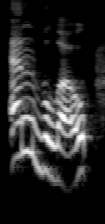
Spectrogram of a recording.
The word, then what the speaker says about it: envelope: things like envelope okay envelope has adapted it has really taken on more of an american pronunciation so we have first syllable stress envelope and we still get the you know all of the rules that apply with our vowels still still apply here so like with um that second syllable and because it's not the stress syllable then it gets more of a reduced vowel that uh so that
